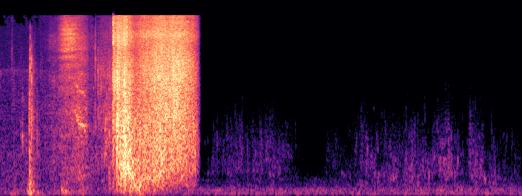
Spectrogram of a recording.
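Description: A knock, then a loud splash into the sea lasting about a second that cuts off suddenly. It gives way to a faint, low, muffled underwater rumble with light crackling.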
